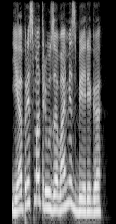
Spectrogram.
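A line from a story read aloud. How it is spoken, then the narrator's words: Shout. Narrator (Russian): крикнул папа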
